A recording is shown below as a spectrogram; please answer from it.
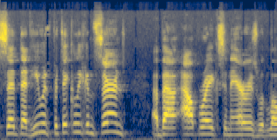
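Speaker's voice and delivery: ordinary talk, nothing marked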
